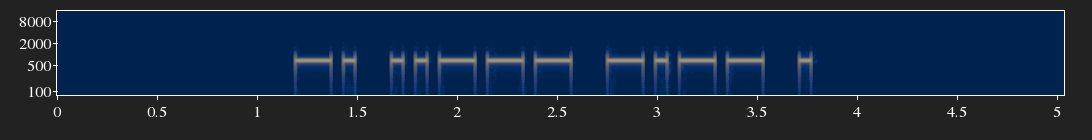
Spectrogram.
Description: Morse code, heard as a keyed tone, about 20 wpm, 700 Hz. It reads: N2YE
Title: Speed Racing - USA Call Signs 17wpm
